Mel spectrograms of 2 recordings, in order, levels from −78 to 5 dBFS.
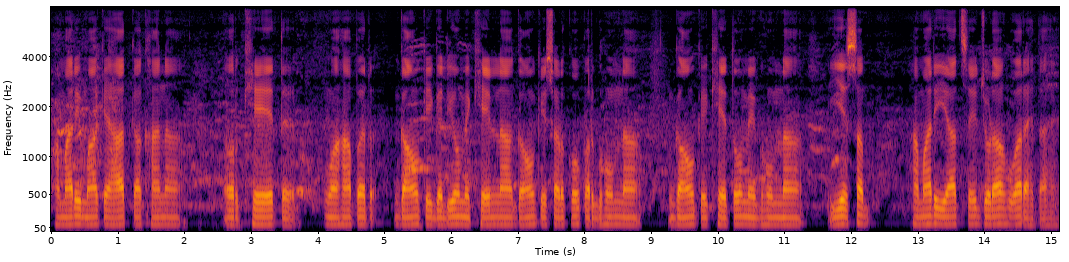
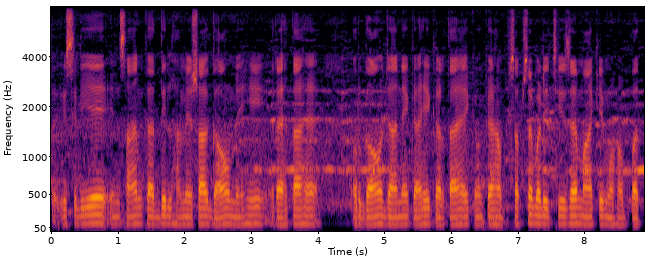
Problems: constant background noise, continuous background conversations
